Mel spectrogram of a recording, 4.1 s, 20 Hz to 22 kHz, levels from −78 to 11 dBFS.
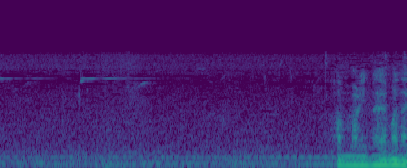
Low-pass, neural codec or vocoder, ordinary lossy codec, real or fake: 7.2 kHz; none; AAC, 48 kbps; real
